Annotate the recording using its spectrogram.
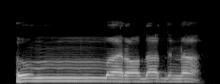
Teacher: মিমের উপর হরকতের পরে মিমের উপর তাসদিদ ওয়াজিব গুন্না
